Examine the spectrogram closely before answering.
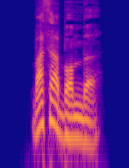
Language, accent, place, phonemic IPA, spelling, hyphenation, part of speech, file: German, Germany, Berlin, /ˈvasɐˌbɔmbə/, Wasserbombe, Was‧ser‧bom‧be, noun, De-Wasserbombe.ogg
- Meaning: 1. depth charge 2. water bomb, water balloon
